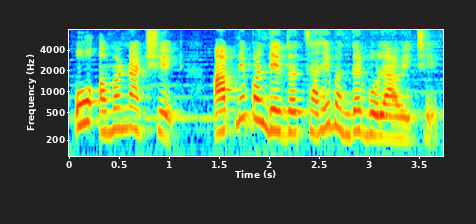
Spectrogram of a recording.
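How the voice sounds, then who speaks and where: A man's voice: very high voice, lively intonation, gravelly, lo-fi sound, faint music behind, exaggerated voice. A woman voicing a flustered young male doctor whose voice chokes, in a storybook reading. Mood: distressed. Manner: hurried, choked.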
